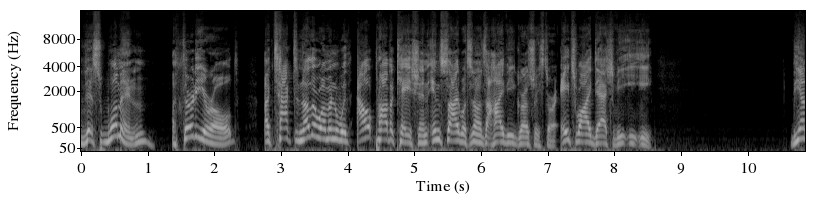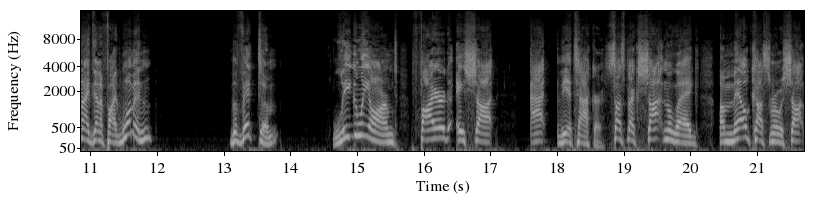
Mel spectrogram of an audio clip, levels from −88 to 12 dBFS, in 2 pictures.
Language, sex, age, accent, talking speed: English, male, 50-69, American, 115 wpm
